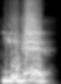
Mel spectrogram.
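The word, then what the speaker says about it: mujer: If you're saying the woman, which is automatically feminine, you would say la muer. Muer. M u j e r. Remember j is pronounced as an h.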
